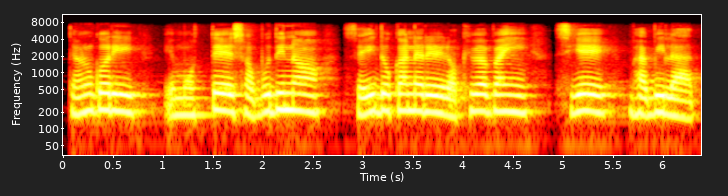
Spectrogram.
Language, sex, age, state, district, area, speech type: Odia, female, 45-60, Odisha, Jajpur, rural, spontaneous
